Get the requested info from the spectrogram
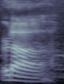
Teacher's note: others will actually curl their tongue backwards in a retroflex shape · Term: retroflex ra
